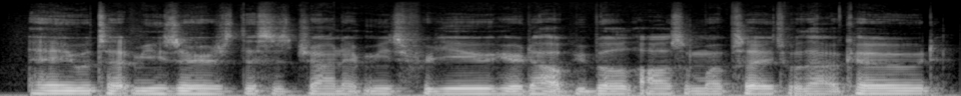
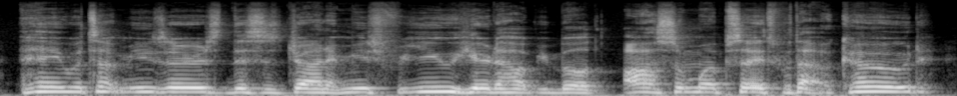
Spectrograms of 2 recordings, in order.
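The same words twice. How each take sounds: First: It is said in a calmer, toned-down way. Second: It is said with exaggerated, over-the-top energy.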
